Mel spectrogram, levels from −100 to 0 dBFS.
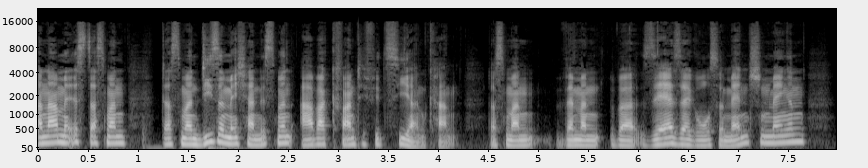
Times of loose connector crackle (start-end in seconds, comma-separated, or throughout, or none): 3.76-3.78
